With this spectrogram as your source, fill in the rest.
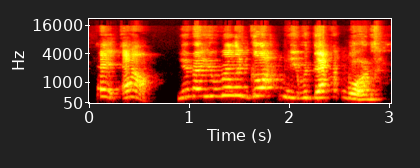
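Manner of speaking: high-pitched Boston phone voice; Boston accent. Retold or imitated. Dog buyer admitting she was fooled, imitated Boston accent. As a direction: imitate a Boston woman conceding a joke. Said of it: "with her Boston accent".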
